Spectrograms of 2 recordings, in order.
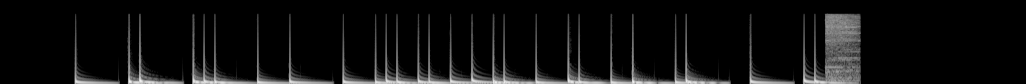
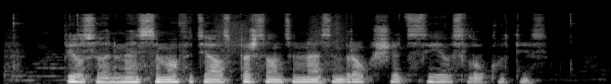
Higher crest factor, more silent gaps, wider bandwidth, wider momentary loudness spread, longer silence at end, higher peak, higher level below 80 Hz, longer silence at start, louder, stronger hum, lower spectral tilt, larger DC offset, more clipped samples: about the same, 16 dB vs 18 dB; first, 1.20-1.27 s, 1.84-1.91 s, 3.34-3.42 s, 7.31-7.49 s, 7.94-8.02 s vs none; about the same, 11.5 kHz vs 11.5 kHz; second, 7 LU vs 16 LU; first, 1.65 s vs 0.7 s; about the same, 0 dBFS vs 0 dBFS; first, -22 dBFS vs -42 dBFS; first, 0.75 s vs 0.1 s; about the same, -17 LUFS vs -18 LUFS; neither; about the same, -6 dB/octave vs -5 dB/octave; first, 0.2% vs under 0.1%; neither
